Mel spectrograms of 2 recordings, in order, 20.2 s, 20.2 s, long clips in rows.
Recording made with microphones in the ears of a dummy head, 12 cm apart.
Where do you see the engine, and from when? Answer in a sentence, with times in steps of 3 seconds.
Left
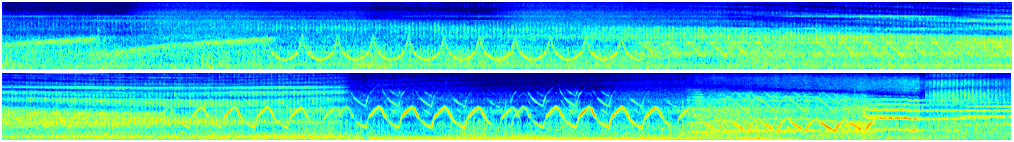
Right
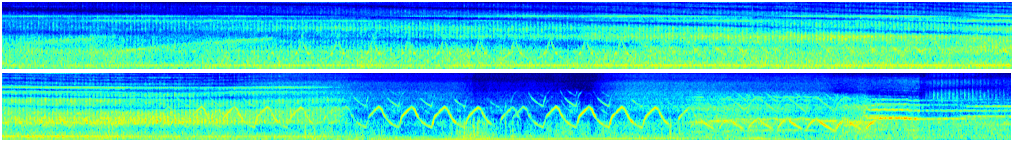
In this clip you hear the engine on the right from 0 s, in the centre from 9 s and on the left from 12 s.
